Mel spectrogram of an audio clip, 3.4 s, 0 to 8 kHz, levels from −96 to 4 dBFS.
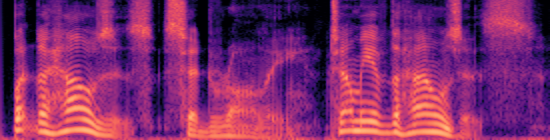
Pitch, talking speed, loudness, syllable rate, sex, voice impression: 145 Hz, 175 wpm, -17 LUFS, 4.3 syllables/s, male, masculine, slightly middle-aged, cool, sincere, slightly wild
